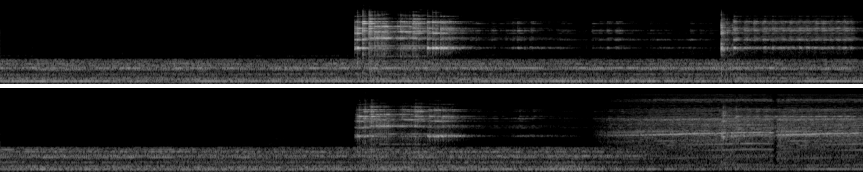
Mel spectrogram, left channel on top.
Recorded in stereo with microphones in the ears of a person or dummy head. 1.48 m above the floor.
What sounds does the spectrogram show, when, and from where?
3.5 s a dropped coin: 70° left (ahead or behind), 2.5 m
